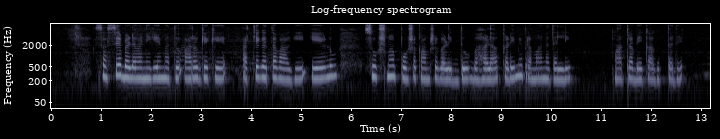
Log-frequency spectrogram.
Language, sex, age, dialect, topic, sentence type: Kannada, female, 25-30, Mysore Kannada, agriculture, statement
